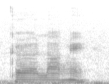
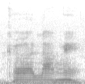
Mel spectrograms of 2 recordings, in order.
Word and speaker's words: galangae: Contoh galangae, diucapkan galange, jadi AE nya dibaca E. Paham ya? Jadi galangae dibacanya galange karena A-nya dibaca E, jadi dibaca galange.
